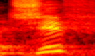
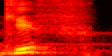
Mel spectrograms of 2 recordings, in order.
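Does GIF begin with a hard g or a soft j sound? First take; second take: soft j; hard g. First: The word starts with a soft j sound. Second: The word starts with a hard g sound. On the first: This is how it is officially meant to be said. "wie es eigentlich ausgesprochen werden sollte. Aber keiner sagt es so, weil es dumm klingt" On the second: This is how everyone actually says it. "Wenn man G drückt, macht man GIF"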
